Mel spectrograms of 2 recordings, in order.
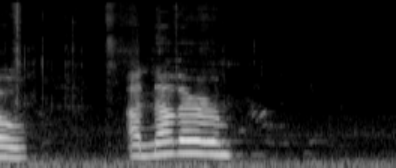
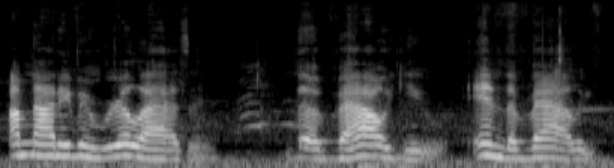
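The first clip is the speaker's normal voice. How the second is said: normal talking voice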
